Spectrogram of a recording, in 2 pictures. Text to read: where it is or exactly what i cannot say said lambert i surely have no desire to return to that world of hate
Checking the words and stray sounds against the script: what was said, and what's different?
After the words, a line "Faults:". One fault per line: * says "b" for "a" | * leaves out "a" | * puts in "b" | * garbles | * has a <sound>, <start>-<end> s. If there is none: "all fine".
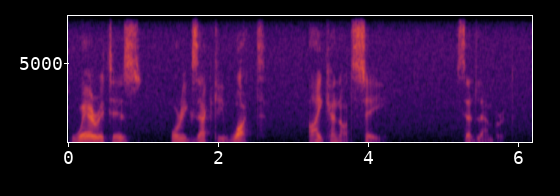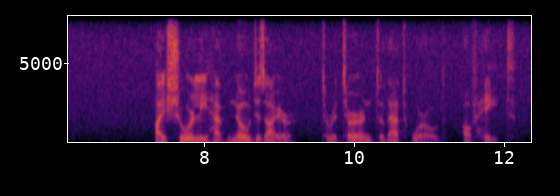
where it is or exactly what i cannot say said lambert i surely have no desire to return to that world of hate
Faults:
all fine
